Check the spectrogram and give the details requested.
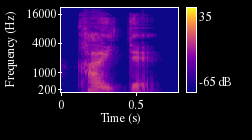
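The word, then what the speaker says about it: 書いて: その後、イオン便が起こり、書いてに変わったのです。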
